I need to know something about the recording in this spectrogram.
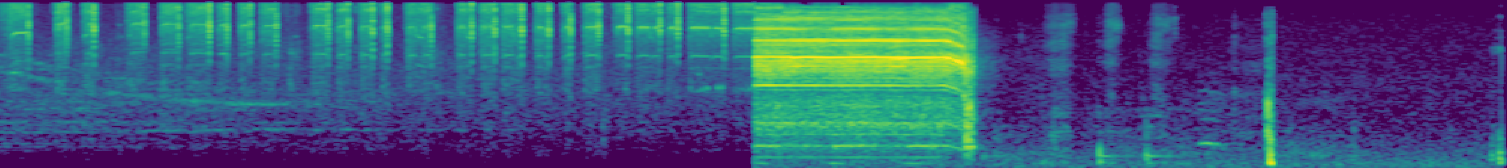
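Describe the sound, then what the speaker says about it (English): A power drill bores holes during a tire repair, preceded by a rapid series of clicking, ratcheting taps, then a loud sustained high whine for about a second and a half, followed by a few scattered knocks and a sharp crack. "So we'll drill some holes."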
